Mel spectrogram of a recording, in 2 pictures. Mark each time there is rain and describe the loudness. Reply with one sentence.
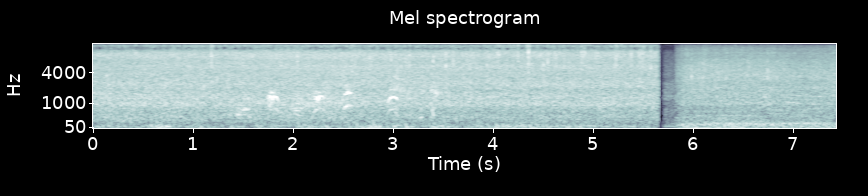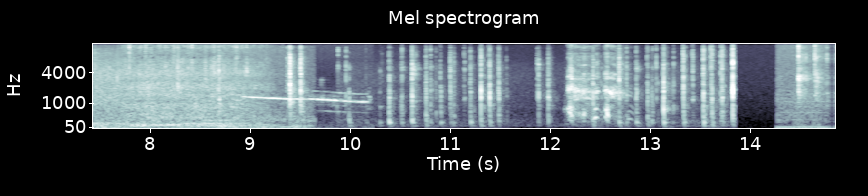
You can hear the rain from 0.0 to 9.3 s, at a steady volume.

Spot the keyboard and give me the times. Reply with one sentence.
The keyboard can be heard from 8.6 to 14.8 s.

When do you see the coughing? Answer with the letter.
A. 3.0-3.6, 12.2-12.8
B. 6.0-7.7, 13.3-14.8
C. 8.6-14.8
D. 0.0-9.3
A.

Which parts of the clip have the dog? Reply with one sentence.
You can hear the dog from 1.4 to 3.1 s and from 8.8 to 10.2 s.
